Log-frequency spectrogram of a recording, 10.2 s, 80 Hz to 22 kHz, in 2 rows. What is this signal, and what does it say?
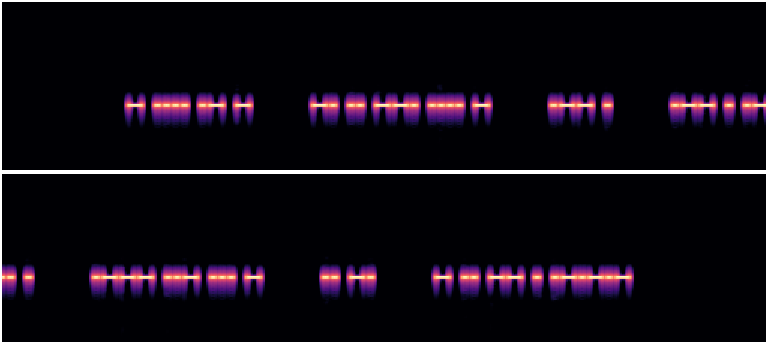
Morse code, heard as a keyed tone, about 40 wpm, 700 Hz. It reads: THAT NIGHT WE WERE JUST IN TIME.
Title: 2x Word-Spacing - Sentences from Top 300 Words - 40wpm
